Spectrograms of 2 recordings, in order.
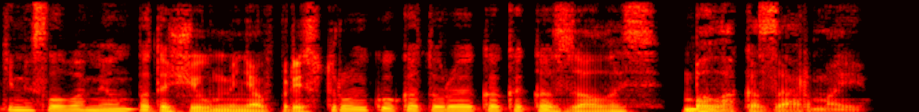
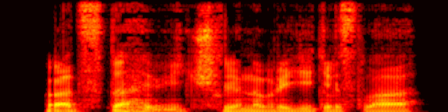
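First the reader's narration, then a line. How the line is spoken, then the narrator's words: Growl. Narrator (Russian): рыкнул Мефамио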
